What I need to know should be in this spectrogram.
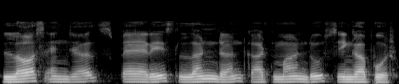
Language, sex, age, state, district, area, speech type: Maithili, other, 18-30, Bihar, Saharsa, rural, spontaneous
